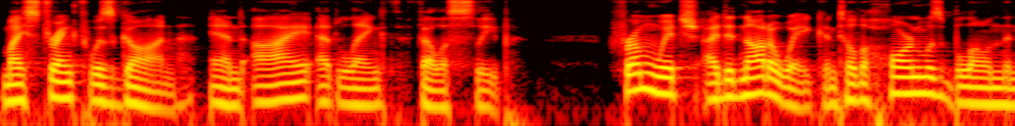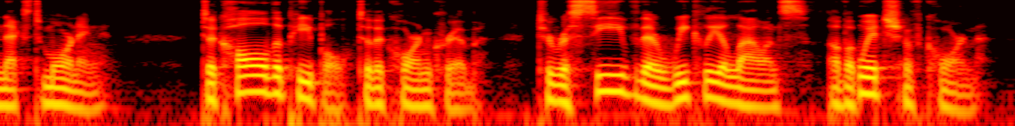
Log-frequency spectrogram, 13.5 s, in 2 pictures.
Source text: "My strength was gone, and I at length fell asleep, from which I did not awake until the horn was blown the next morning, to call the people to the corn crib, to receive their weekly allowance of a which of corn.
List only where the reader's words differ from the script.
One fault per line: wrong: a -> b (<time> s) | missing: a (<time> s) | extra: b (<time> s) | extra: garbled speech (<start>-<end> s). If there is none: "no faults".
no faults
